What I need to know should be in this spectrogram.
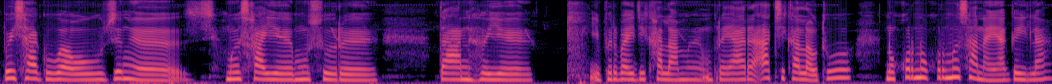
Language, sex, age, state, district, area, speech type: Bodo, female, 30-45, Assam, Baksa, rural, spontaneous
